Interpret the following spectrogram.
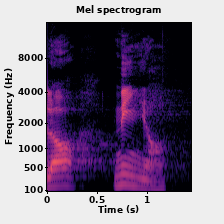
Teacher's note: la s que se está convirtiendo en una aspirada es un sonido del debilitado los niños se convierten los niños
